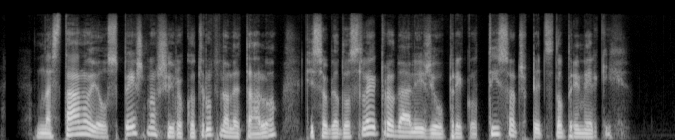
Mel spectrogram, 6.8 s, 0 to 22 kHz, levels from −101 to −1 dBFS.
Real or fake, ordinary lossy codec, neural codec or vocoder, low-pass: fake; none; codec, 44.1 kHz, 2.6 kbps, SNAC; 14.4 kHz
